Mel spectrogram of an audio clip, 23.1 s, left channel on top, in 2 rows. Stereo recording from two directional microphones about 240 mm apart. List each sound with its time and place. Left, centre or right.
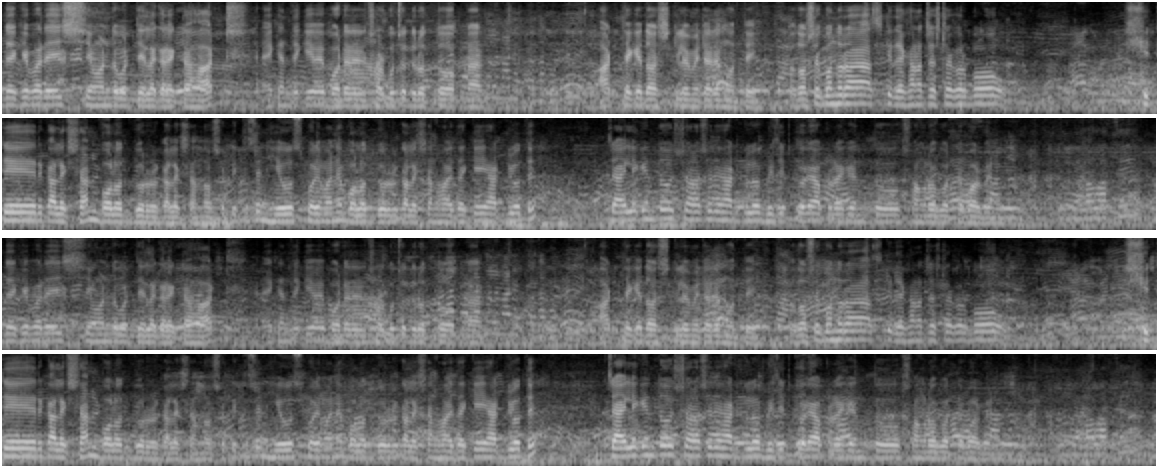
0.0 s speech: centre
6.0 s speech: centre
11.2 s speech: centre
